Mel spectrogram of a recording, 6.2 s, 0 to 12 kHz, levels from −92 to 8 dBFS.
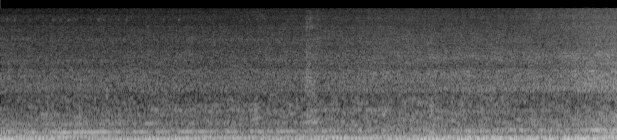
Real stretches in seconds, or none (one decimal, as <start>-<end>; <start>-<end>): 1.0-6.2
